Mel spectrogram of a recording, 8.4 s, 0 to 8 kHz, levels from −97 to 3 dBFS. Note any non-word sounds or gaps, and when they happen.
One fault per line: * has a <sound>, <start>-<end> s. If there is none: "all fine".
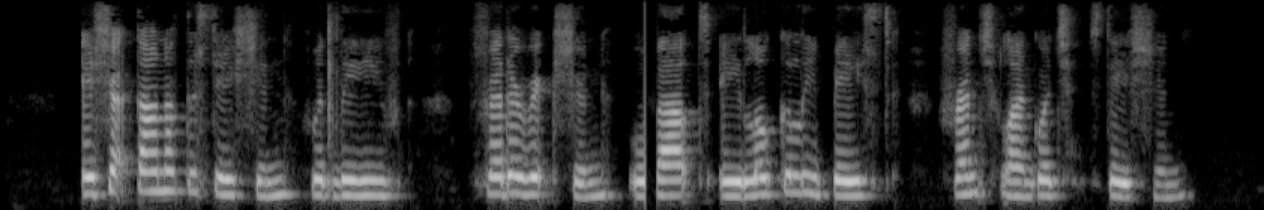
* has a dropout, 4.3-4.4 s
